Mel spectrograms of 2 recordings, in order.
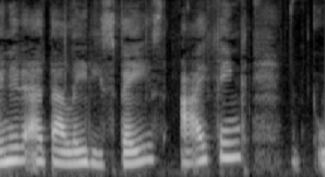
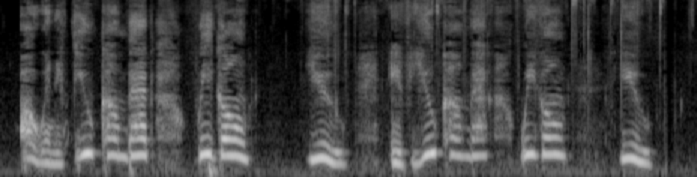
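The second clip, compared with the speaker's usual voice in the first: high, loud screaming yell; 7 semitones higher than usual. Retelling a threat screamed at them while walking out: imitating Big Bertha screaming. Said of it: "we hear Big Bertha start screaming about".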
